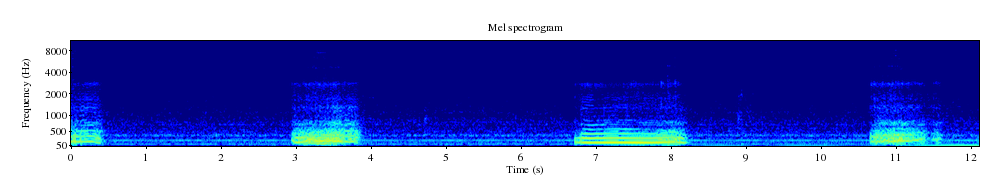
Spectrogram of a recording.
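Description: Three rough, low snoring sounds about four seconds apart, roughly 16 a minute, with quiet pauses between them in a small room.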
